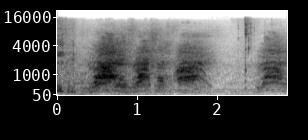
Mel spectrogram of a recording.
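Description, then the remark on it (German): Femen and Pussy Riot activists chant the German slogan "Blut ist Russlands Kunst" in unison, protesting Russia's participation in the Venice Biennale; loud rhythmic shouted phrases rise and fall in repeated bursts with brief gaps between them. “Blut ist Russlands Kunst, das skandieren die Aktivistinnen von Femen und Pussy Riot aus Protest gegen Russlands Teilnahme an der Biennale in Venedig.”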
